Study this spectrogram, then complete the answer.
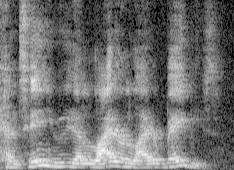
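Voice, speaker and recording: Noticeable background noise is heard. Over it, a man talks at a moderate pace. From United States. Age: 60s. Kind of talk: casual talk to camera. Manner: hesitant, conversational.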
